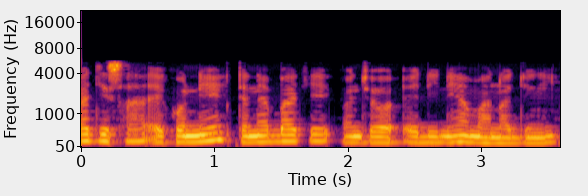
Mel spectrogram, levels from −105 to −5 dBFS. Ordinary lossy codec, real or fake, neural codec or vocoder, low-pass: none; real; none; 5.4 kHz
